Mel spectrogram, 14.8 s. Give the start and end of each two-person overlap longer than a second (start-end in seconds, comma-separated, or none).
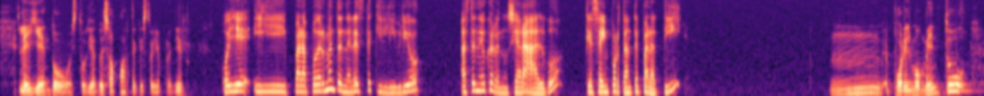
none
